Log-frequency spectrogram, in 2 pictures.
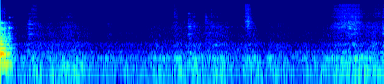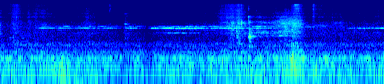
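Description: Cloth rustles as a woman unfolds fabric.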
